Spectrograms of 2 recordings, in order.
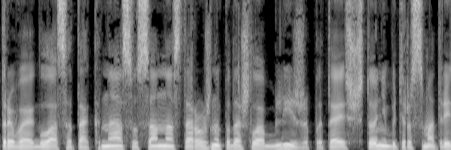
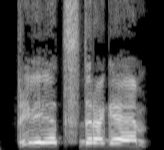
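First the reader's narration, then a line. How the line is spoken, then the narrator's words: Too loud. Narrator (Russian): Бьорн ответил как-то слишком громко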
